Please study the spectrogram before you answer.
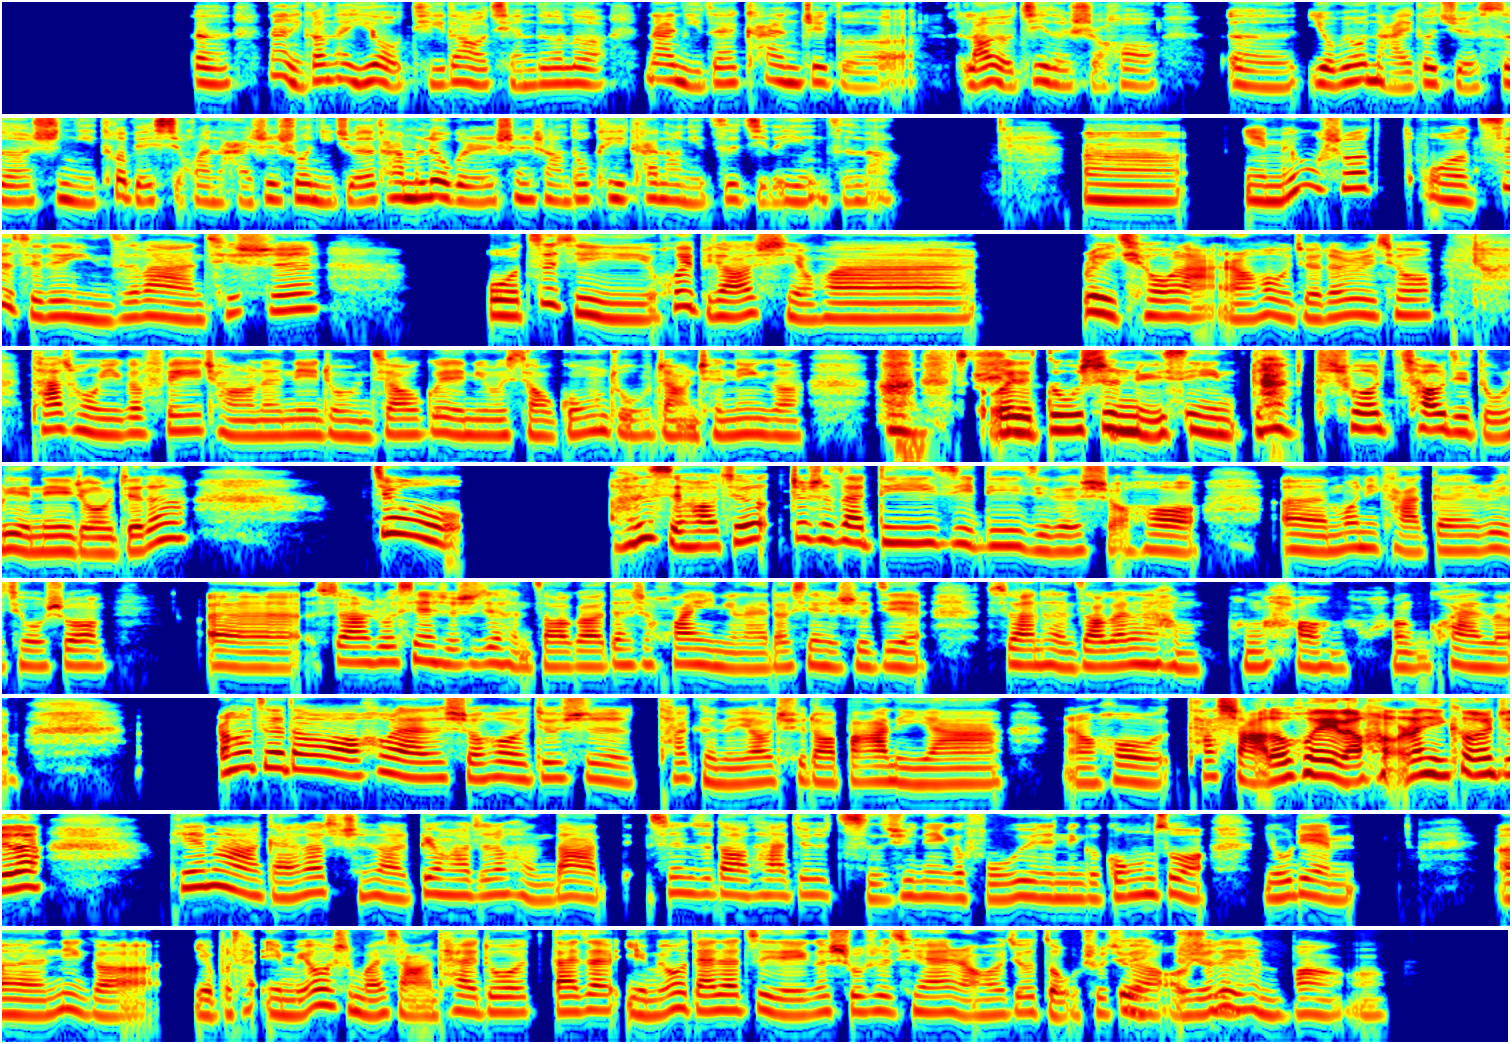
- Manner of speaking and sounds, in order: lip smack; laughing while speaking: "所谓的都市女性"; chuckle; laughing while speaking: "啥都会了。然后你可能觉得"
- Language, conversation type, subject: Chinese, podcast, 为什么有些人会一遍又一遍地重温老电影和老电视剧？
